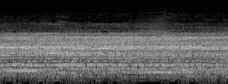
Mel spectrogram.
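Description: A man's voice holding one long, steady chanted note in an elegy recitation, the drawn-out end of a mournful sung line.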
